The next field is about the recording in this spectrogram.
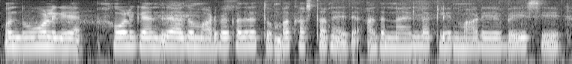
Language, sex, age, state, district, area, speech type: Kannada, female, 45-60, Karnataka, Kolar, rural, spontaneous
